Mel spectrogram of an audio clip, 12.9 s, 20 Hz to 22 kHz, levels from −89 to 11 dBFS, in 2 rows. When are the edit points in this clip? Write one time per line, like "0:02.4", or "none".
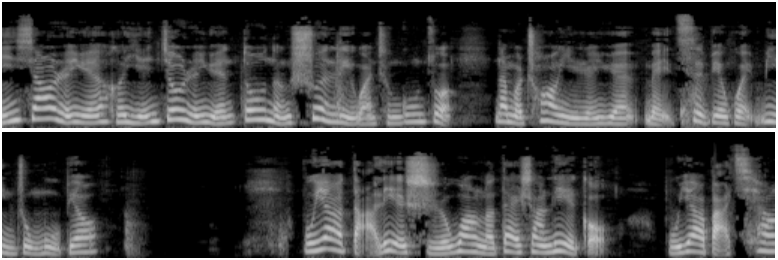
0:08.8

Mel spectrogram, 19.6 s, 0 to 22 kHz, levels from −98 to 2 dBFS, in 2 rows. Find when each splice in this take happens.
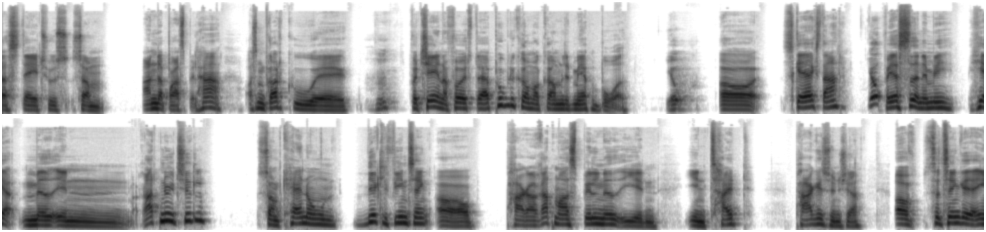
0:18.7

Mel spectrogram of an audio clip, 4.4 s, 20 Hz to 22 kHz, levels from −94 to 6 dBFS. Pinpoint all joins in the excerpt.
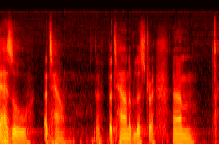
0:03.4

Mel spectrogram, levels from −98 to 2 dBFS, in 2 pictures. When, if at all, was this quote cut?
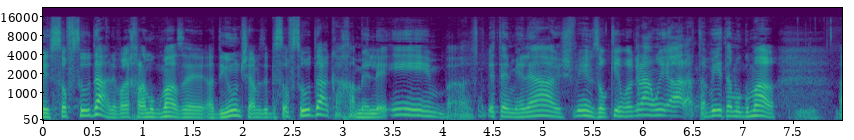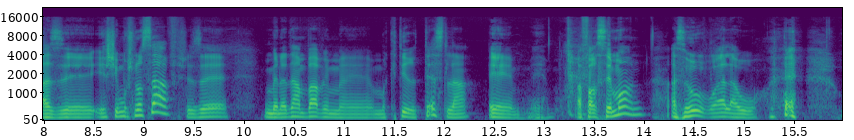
none

